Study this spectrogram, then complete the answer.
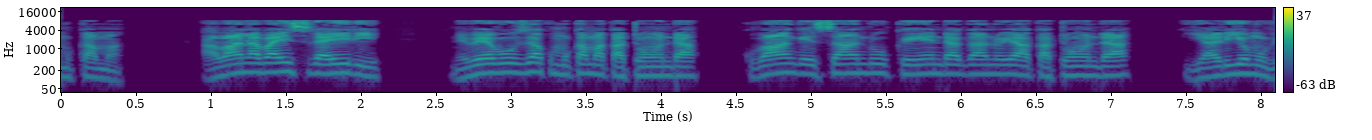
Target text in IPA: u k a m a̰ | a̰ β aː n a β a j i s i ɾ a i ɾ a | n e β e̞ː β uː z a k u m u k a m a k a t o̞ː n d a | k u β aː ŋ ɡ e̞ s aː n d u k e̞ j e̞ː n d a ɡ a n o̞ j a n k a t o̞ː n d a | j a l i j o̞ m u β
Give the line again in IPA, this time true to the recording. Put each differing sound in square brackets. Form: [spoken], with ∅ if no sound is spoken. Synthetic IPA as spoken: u k a m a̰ | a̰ β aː n a β a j i s i ɾ a i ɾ [i] | n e β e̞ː β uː z a k u m u k a m a k a t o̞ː n d a | k u β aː ŋ ɡ e̞ s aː n d u k e̞ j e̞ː n d a ɡ a n o̞ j a [∅] k a t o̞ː n d a | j a l i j o̞ m u β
